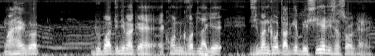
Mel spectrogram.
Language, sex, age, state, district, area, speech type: Assamese, male, 45-60, Assam, Kamrup Metropolitan, urban, spontaneous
